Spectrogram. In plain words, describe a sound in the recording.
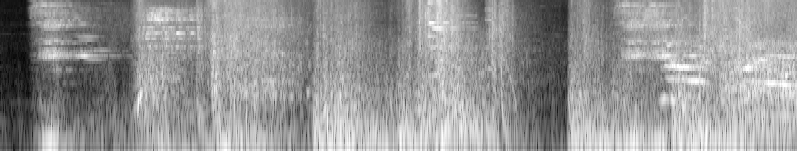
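Game heroes clash with sharp hits and blasts.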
